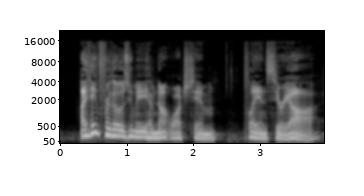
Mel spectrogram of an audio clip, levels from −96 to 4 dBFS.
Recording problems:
none

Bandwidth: 15.5 kHz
